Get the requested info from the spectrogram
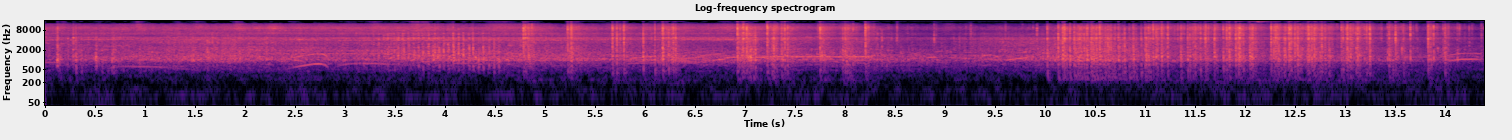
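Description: Fireworks crackling in dense, rapid pops over the voices and cheers of a watching crowd, with a few short whistles. The crackle and crowd noise swell louder about ten seconds in.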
